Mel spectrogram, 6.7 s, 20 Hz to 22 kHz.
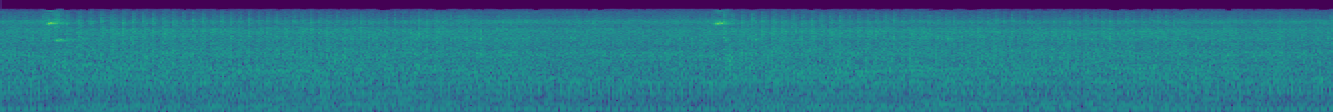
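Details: Kohler KT745 engine on a zero-turn mower, after about 20 minutes running, bogs under load with a heavy labouring drone, dull uneven beat and occasional stumble; fuel flow and clear ethanol-free fuel ruled out, failing ignition coil found.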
